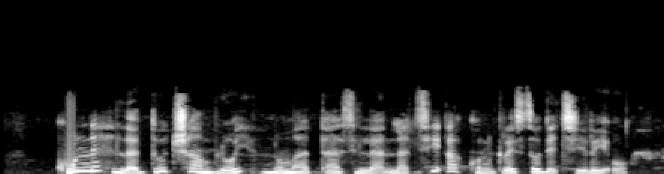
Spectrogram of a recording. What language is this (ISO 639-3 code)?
epo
